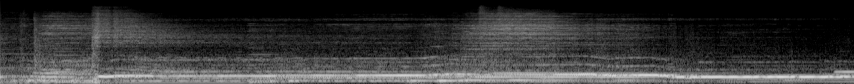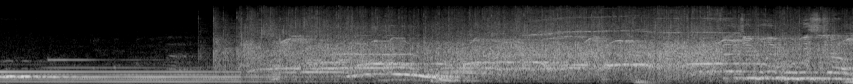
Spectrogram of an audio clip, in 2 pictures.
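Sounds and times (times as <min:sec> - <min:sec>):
audience applauding and cheering: 0:10.5 - 0:17.0
whoops and shouts: 0:11.0 - 0:16.2.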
